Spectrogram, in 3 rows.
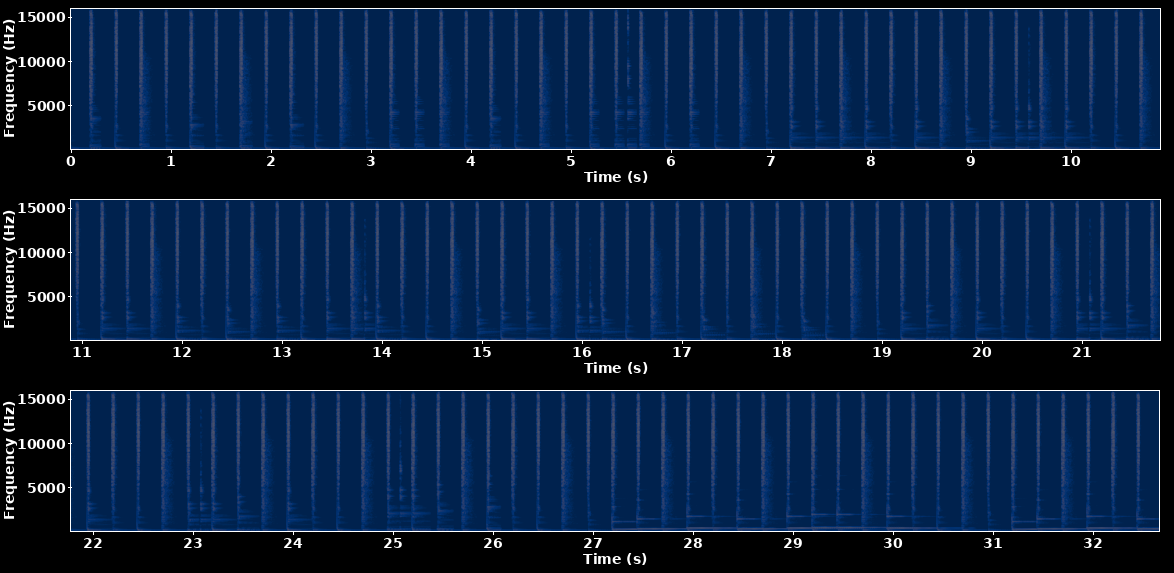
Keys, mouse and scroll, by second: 0.0 click, 0.3 click, 0.9 click, 4.2 click, 6.5 g, 7.9 click, 8.6 alt+click, 11.4-12.6 scroll, 12.6 g, 13.5 click, 13.8 3, 14.7 r, 16.2 ctrl+click, 16.9 middle click, 17.8 s, 19.6 x, 20.4 click, 21.4 3, 22.1 scroll, 22.6 shift+middle click, 22.8 scroll, 23.3 shift+middle click, 23.8 s, 25.6 click, 26.2 g, 29.0 click, 29.4 middle click, 29.6 middle click, 29.6 middle click, 30.1 shift+middle click, 30.8 d, 32.3 click.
